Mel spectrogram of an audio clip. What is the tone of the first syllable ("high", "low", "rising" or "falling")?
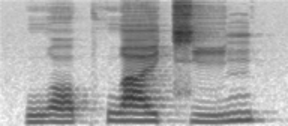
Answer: rising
